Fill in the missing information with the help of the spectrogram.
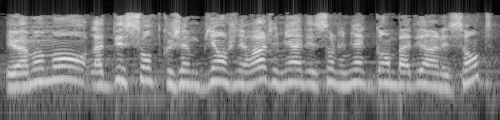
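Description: Brief: high-pitched male pastor, animated storyteller, church reverb, faint music behind. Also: very fast. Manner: animated storytelling, acting out quoted voices. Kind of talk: sermon with personal anecdote.

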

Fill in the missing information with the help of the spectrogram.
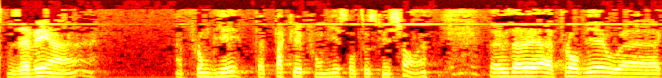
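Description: Un homme qui prêche un sermon sur un ton de conversation et qui demande souvent à l'assemblée si elle le suit. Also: male voice, medium pitch, muffled recording, slight background noise. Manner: conversational, often checks the congregation is following; acts out little dialogues with shifts of tone. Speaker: preacher. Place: church.

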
